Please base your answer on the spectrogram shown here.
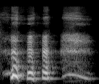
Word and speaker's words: Dunedin: And this is northwest of uh I don't know how to say it, Dunedin? Near Middlemarch. Dunedin.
